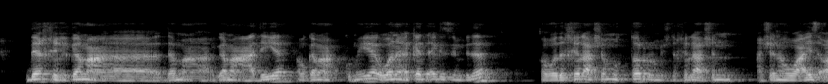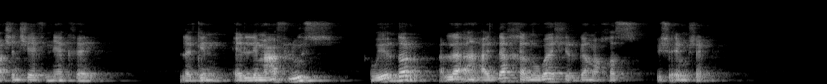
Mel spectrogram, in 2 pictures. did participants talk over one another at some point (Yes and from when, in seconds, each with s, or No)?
No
